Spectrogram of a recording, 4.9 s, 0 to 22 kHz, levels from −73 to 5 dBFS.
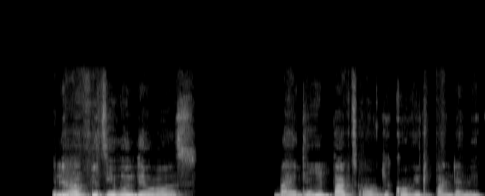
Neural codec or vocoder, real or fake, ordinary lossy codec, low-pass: codec, 44.1 kHz, 3.4 kbps, Pupu-Codec; fake; MP3, 96 kbps; 14.4 kHz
